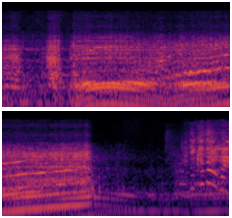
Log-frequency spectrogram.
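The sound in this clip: Car engine of a moving passenger car humming steadily, its low tone rising gently in pitch before easing off near the end.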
